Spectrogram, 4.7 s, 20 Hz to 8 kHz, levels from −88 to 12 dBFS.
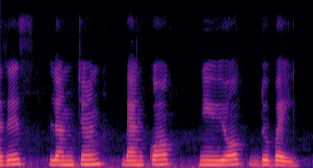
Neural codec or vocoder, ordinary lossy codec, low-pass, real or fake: none; none; 7.2 kHz; real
